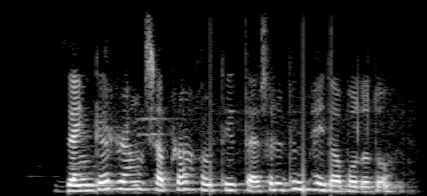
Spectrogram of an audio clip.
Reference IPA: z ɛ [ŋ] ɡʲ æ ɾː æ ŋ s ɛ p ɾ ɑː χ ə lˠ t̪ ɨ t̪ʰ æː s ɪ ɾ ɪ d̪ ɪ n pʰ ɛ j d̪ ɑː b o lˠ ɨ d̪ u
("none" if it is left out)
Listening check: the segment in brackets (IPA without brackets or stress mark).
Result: ŋ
